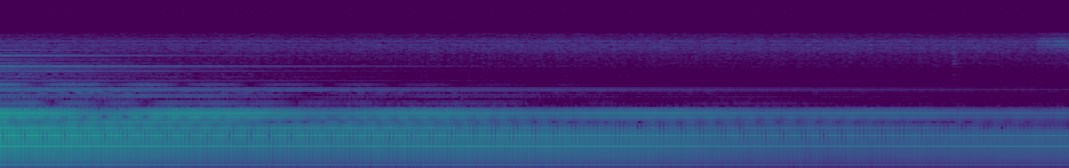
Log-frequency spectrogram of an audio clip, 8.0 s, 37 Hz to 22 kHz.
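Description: Electric guitar chord on a Stratocaster's neck single-coil pickup, ringing out through a Line 6 Pod HD 500's Boost Comp compressor model into the PhD Motorway amp model at crunch gain. The chord sustains and fades steadily.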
